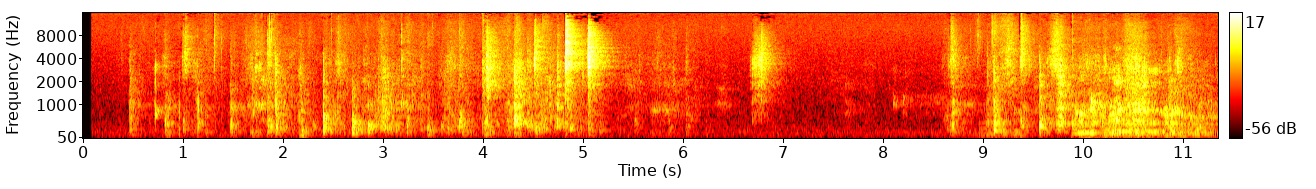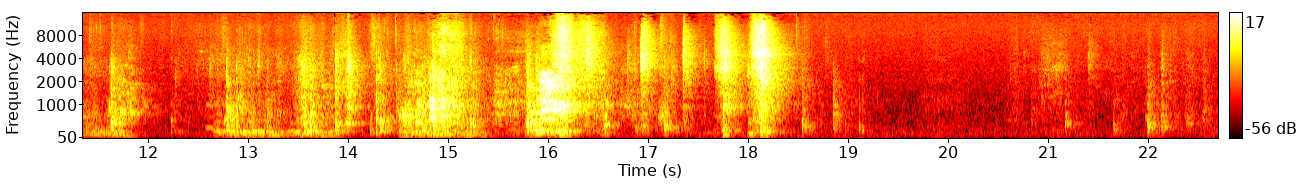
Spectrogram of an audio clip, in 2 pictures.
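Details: Two dogs, Maya and Kelsey, trade short, sharp sneezes back and forth during play, with some indoor room noise; sneezing.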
